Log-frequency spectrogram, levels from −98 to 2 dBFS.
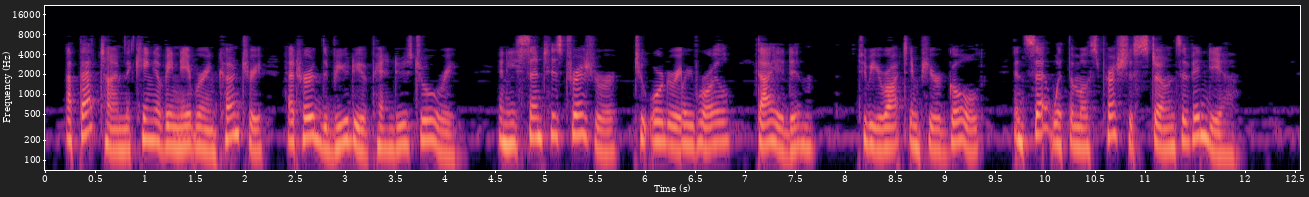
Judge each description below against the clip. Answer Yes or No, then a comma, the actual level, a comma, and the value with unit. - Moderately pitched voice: Yes, medium, 170 Hz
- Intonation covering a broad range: No, average, 4.5 semitones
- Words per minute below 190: No, average, 200 wpm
